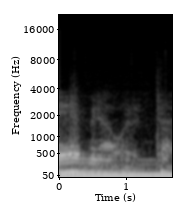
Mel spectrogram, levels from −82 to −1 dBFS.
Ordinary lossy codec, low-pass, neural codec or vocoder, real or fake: Opus, 24 kbps; 14.4 kHz; codec, 44.1 kHz, 7.8 kbps, Pupu-Codec; fake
